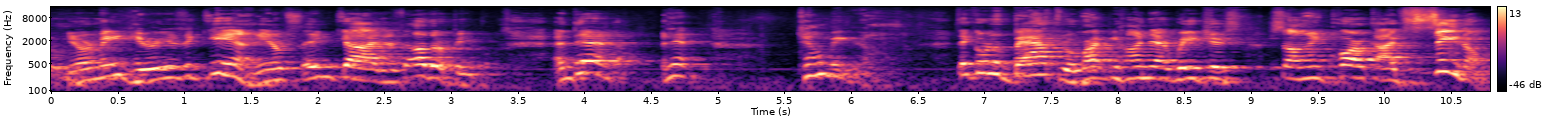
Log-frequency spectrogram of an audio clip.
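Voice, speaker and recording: Against noticeable background noise and audible room echo, a man with a high pitch speaks at a moderate pace with ordinary pitch variation. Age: 70s. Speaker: public commenter. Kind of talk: public comment at council meeting. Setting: city council meeting chamber. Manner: halting, repetitive.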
